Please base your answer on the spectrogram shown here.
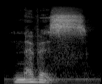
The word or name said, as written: Nevis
